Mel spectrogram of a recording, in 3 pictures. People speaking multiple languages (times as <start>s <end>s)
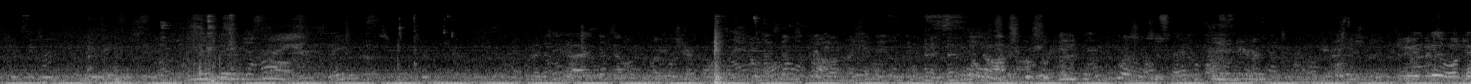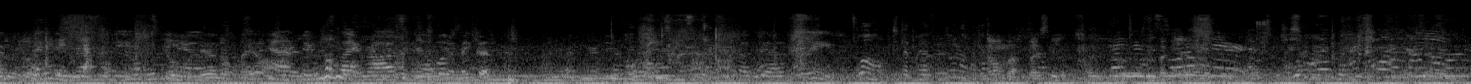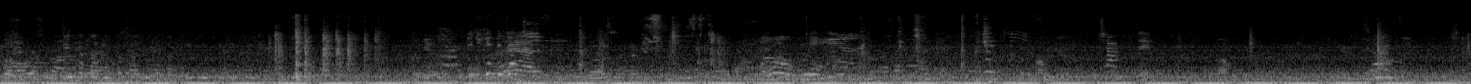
5.1s 32.0s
